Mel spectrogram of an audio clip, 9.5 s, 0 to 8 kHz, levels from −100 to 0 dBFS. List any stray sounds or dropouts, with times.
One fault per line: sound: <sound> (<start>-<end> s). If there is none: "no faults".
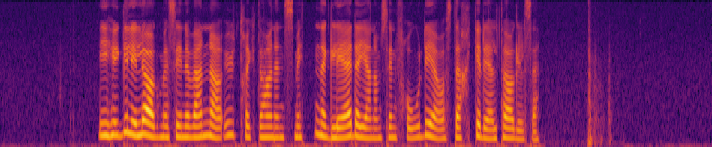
sound: thud (7.8-8.2 s)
